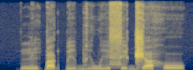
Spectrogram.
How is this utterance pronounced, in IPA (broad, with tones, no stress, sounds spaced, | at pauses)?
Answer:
n ĩ˧ k͡p a˦ k͡p i˦˨ b i˨ w i˨˦ s i˦ d͡ʒ a˦ h o˦˨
